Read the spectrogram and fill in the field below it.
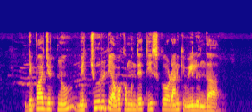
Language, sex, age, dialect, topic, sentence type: Telugu, male, 25-30, Central/Coastal, banking, question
